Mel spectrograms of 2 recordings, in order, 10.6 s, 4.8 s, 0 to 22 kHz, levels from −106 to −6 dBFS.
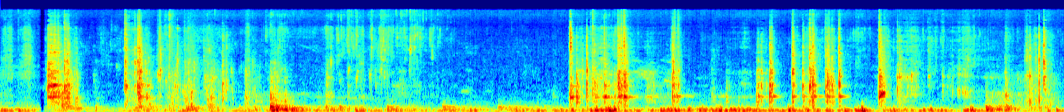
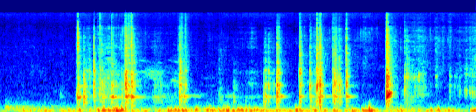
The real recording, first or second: second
